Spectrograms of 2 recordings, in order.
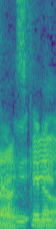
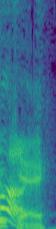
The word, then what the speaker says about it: Sasuke: Well, Wait, anyway, Sasuke, you don't pronounce the U? No, you Well, don't. it's not What the Sasuke. Yeah. It's Sasuke.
